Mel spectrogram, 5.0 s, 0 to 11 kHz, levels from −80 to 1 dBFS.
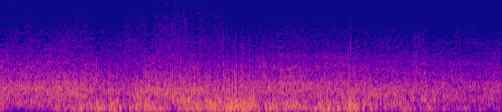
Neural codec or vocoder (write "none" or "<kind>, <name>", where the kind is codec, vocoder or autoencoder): none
